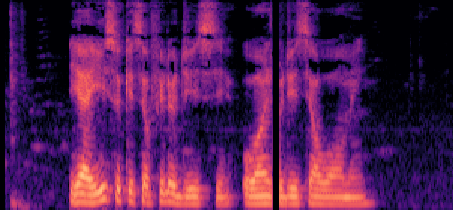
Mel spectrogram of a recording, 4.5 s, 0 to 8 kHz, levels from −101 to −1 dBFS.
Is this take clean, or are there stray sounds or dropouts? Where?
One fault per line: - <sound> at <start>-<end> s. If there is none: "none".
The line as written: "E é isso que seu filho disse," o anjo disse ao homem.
- dropout at 2.7-2.8 s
